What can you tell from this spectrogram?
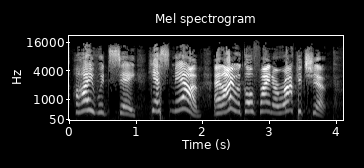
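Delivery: high, loud and beaming; excited little hedgehog. A narrator's reading. Little hedgehog answering his mother, excited. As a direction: burst out with eager excitement. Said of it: "beamed with excitement".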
